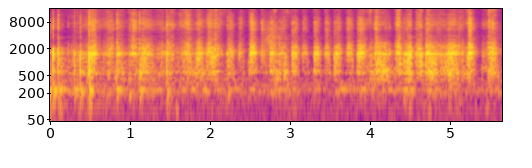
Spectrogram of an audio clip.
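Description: Short nails rub and scratch across the surface of a long, flat, white rigid plastic keyboard wrist rest. The result is a dense, uneven stream of dry, scratchy strokes with quick decays, over a faint steady low tone.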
